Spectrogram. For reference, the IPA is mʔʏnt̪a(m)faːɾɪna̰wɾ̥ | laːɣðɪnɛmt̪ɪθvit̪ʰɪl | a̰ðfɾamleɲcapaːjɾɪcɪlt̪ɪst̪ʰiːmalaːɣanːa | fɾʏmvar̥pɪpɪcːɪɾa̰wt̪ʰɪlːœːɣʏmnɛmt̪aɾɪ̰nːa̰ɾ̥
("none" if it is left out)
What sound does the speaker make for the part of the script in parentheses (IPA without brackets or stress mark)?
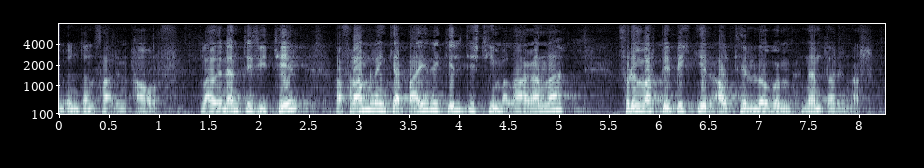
n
